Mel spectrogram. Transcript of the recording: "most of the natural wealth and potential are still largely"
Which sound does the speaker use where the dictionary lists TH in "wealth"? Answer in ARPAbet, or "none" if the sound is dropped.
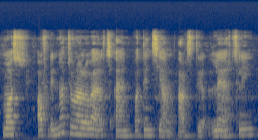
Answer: S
